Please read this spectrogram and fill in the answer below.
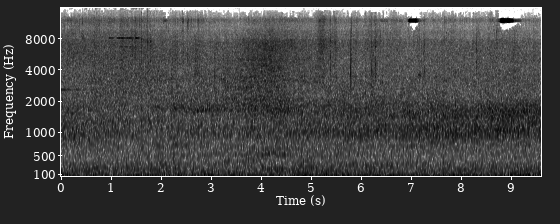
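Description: Steady street traffic noise: cars running along the road.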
